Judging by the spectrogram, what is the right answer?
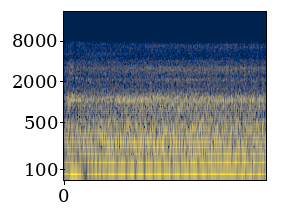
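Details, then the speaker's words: Oliver 550 tractor diesel on its test run after the injection pump was reinstalled: steady, even idle with a smooth low rumble, no knocks or misses; runs sweet, normal idle. "Boy, it's runs sweet. I just can't get over that."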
